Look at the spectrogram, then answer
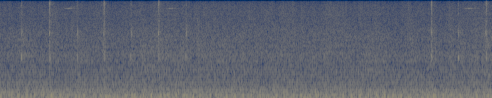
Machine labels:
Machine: valve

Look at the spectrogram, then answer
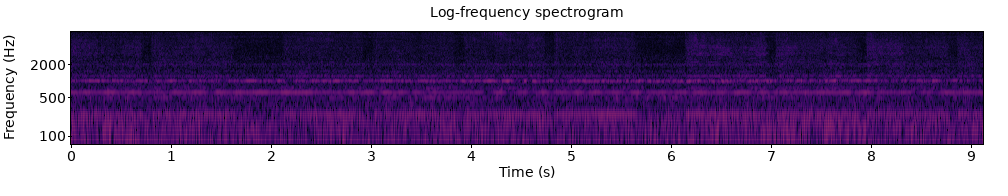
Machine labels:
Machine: slide rail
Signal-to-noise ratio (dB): -6 dB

